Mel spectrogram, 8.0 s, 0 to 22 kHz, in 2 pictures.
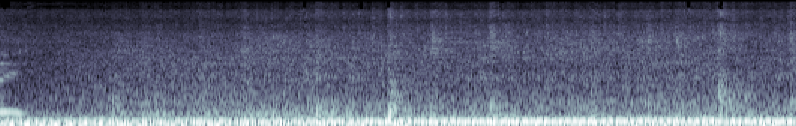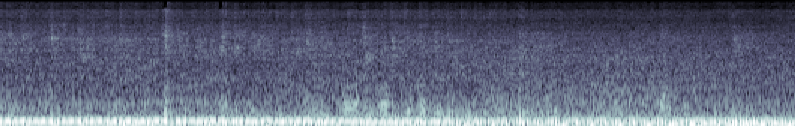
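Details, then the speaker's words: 1954 Ford F-100 V8 truck, sat for a while, cold start and warm-up after the choke came off too early: deep, steady low rumble settling into an even idle with no knocks or misses, normal idle. "whoa whoa a little warm up a little bit there we go huh 1954. Ford F-100 beautiful thing"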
